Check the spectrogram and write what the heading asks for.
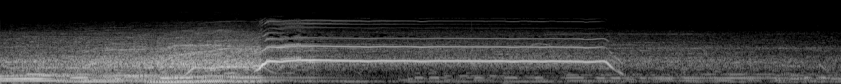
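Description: Music playing over an arena's sound system, with a person's long, high-pitched scream that swoops up into one held note about two and a half seconds in and drops off about three and a half seconds later.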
